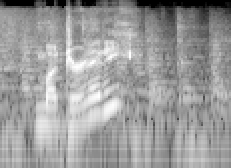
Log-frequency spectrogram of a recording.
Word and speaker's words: modernity: Modernity. Modernity. Modernity. Modernity. Modernity. Modernity. Like eternity. But modernity. You don't pronounce modern. You pronounce it modern. Modernity.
